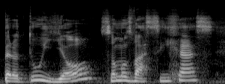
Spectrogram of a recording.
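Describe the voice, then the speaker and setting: Interviewed conversationally, a preacher who is also a pastor's son speaks reflectively and candidly, full of hesitant fillers. His voice is a little high and husky, with lively intonation and a slightly slow delivery.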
